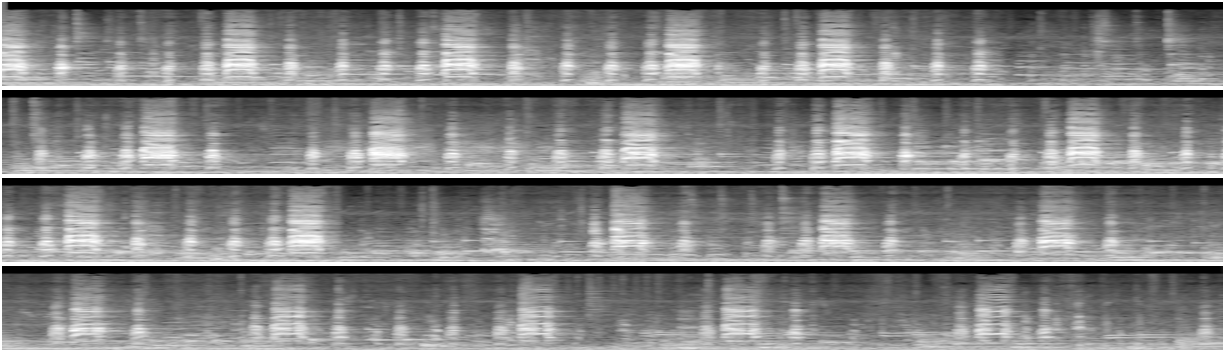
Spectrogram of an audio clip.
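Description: A chicken clucking over and over, a short sharp cluck about every second or so.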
